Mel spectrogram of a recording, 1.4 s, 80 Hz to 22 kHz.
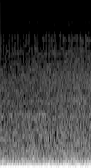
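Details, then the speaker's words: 1998 Jeep Cherokee XJ idling after the exhaust manifold leak was repaired again with a new header: a steady, even low rumble with no ticking or puffing. The exhaust noise under the hood is gone and all exhaust now exits at the tailpipe. "But all the exhaust noise is gone under the hood. Don't hear an exhaust leak anymore, and all of our exhaust seems to be coming out back here where it should be."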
